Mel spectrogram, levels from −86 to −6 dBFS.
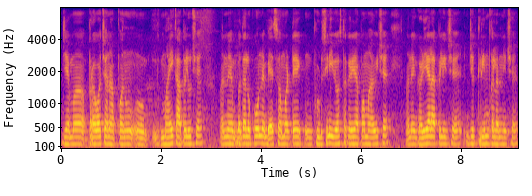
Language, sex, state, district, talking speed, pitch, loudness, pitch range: Gujarati, male, Gujarat, Gandhinagar, 170 wpm, 145 Hz, -16 LUFS, 140-150 Hz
